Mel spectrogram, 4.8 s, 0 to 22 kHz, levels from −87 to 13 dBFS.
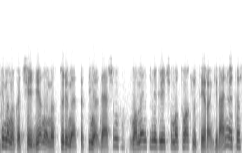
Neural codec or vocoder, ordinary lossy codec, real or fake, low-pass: codec, 16 kHz, 16 kbps, FunCodec, trained on Chinese and English, 50 frames a second; Opus, 24 kbps; fake; 7.2 kHz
